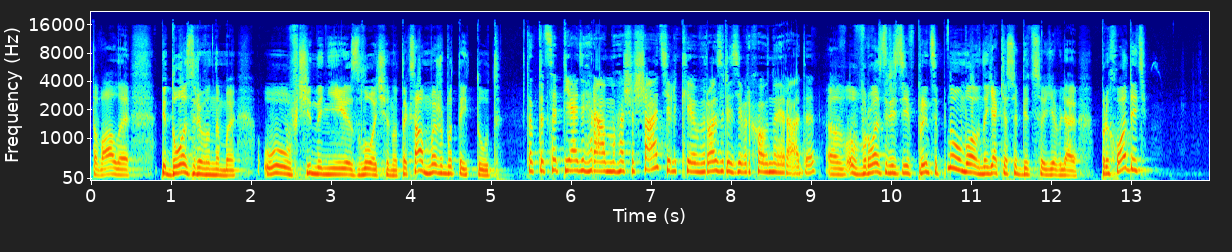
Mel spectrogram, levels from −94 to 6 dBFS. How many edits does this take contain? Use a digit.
2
